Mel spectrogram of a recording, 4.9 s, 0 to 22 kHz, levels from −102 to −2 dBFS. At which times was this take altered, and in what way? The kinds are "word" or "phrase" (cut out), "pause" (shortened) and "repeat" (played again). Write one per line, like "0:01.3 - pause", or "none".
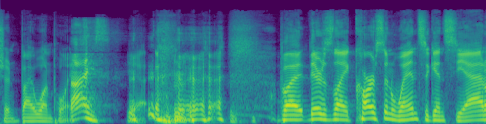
0:02.8 - word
